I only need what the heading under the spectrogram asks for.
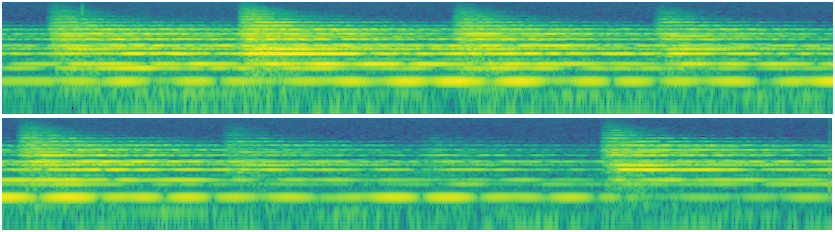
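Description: Church bells ring out in a steady, measured sequence, each strike followed by a long shimmering hum that overlaps the next, fairly loud with no voices.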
